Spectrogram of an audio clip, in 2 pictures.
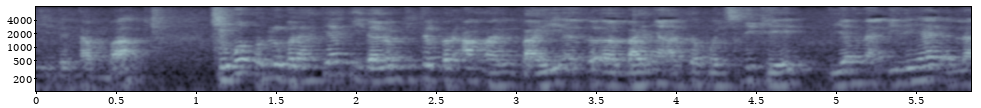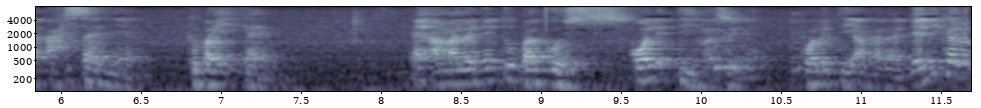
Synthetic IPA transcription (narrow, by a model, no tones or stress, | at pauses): kit̪at̪ambah | t͡ʃumə̃pərlubəɾant̪iat̪idalamkit̪abəɾʔamãlbaɪʔabaɲak̚at̪awpʊnsədikɪt̪̚jaŋnaʔdiliɦat̪̚alahʔahsanɲã | kəbaikan | ʔəamalanɲãt̪ubaɡʊskwalət̪imaʔsʊʔ̪̚ɲa | kwalit̪iamaland͡ʒadikala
